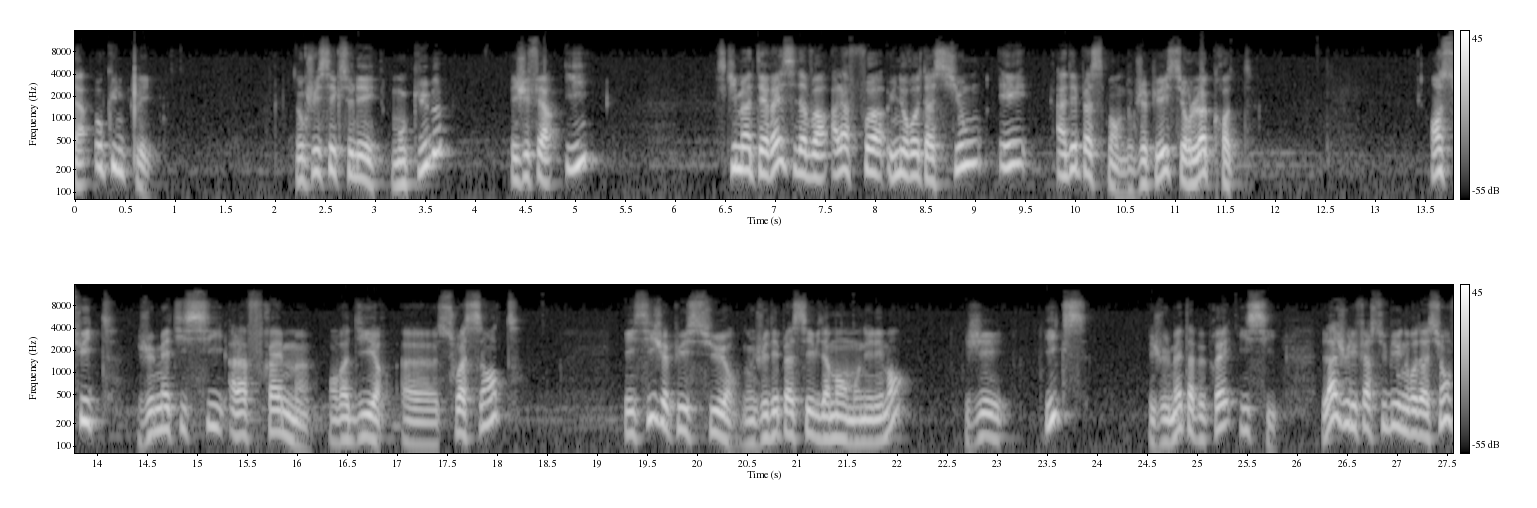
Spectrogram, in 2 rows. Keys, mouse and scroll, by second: 0.9 ctrl+z, 1.2 click, 3.2 click, 15.5-18.6 drag, 21.7 click, 22.8 g.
